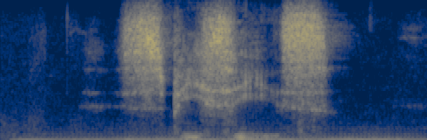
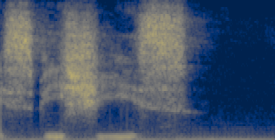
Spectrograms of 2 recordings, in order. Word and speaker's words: species: So you can say. Species, like a an sh, species.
